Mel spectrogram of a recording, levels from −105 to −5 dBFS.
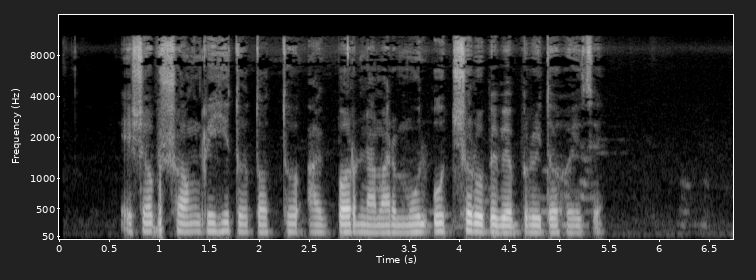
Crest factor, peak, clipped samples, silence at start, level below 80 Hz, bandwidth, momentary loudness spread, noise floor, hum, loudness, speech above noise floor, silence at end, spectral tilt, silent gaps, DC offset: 20 dB; -12 dBFS; under 0.1%; 0.6 s; -66 dBFS; 11.5 kHz; 10 LU; -73 dBFS; none; -31 LUFS; 42 dB; 1.3 s; -4 dB/octave; none; under 0.1%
